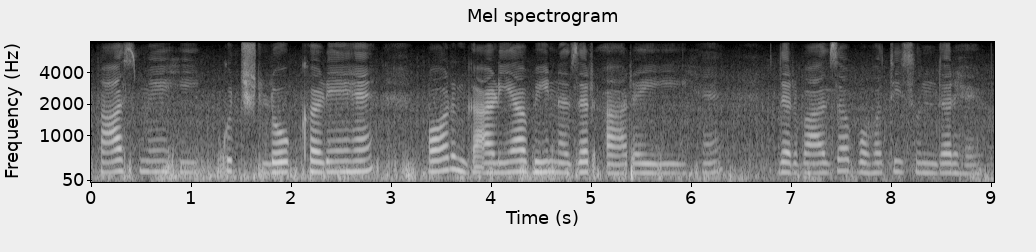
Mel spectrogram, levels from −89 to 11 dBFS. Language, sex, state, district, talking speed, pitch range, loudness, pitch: Hindi, female, Gujarat, Valsad, 125 wpm, 190-225 Hz, -17 LUFS, 215 Hz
